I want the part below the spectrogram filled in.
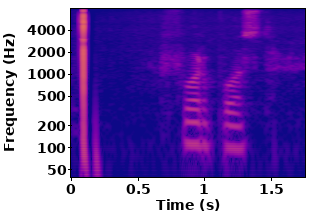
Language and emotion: Russian, neutral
